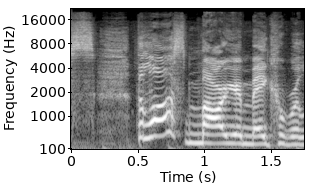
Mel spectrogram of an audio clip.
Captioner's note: none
